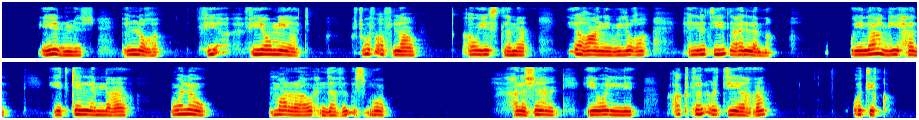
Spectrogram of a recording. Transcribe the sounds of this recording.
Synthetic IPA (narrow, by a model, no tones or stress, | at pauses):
jɪd̪mɪʃ | ʔɪlːʊɣa | fifijoːmɪjːaːt̪ | wʃuːfʔaflaːm | ʔawjɪst̪amɪʕ | lʔaɣaːnibɪlːʊɣa | ʔɪlːat̪ijɪt̪ʕalːamha | wɪjlaːɡiħad̪ | jɪt̪kalːamːaʕa | walaw | mɑrˤːɑwaħd̪afilʔʊsbuːʕ | ʕalaʃaːn | jwalːi | ʔakt̪ɑɾˤʔɪɾt̪ɪjaːʔa | wɪt̪ɪqḁ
